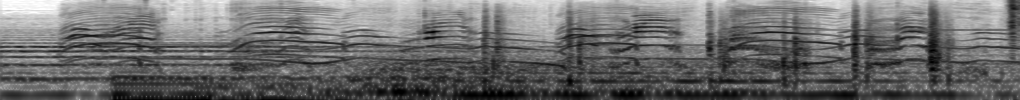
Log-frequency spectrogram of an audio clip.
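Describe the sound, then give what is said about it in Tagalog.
Cats meowing and yowling in many overlapping calls, loud and insistent, with rising and falling whining pitches and drawn-out wails repeated throughout. “Mga lintik kayong pusa!”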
